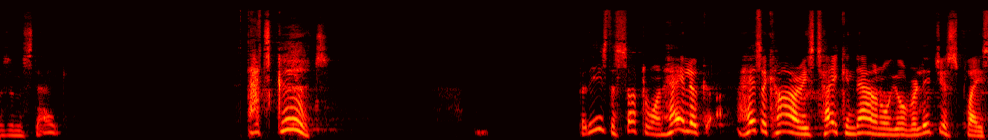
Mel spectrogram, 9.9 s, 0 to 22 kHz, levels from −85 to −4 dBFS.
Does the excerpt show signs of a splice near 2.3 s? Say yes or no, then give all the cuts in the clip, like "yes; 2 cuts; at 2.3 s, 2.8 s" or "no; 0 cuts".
yes; 1 cut; at 2.3 s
